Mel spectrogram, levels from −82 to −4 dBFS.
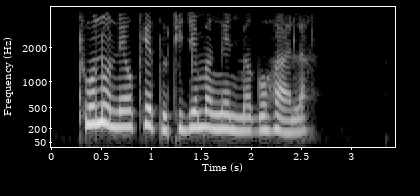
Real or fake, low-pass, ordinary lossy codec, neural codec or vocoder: real; 3.6 kHz; none; none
